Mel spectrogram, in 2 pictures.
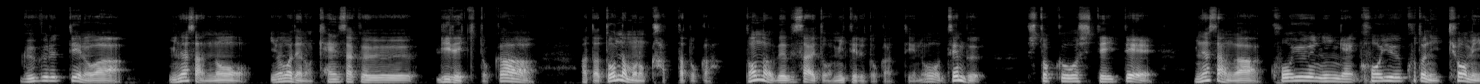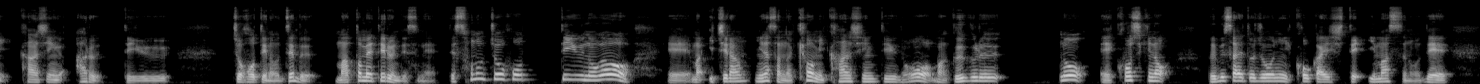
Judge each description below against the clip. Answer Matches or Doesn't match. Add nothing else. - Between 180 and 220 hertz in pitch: Doesn't match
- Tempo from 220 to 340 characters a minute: Doesn't match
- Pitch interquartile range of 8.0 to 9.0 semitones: Matches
